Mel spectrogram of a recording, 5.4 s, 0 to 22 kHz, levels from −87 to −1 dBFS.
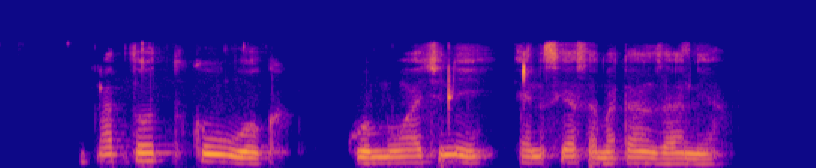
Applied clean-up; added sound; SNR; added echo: neural mask model Resemble Enhance denoiser.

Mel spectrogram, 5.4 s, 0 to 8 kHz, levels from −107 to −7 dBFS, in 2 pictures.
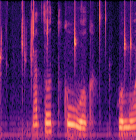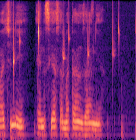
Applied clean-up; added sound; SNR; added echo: neural mask model RNNoise.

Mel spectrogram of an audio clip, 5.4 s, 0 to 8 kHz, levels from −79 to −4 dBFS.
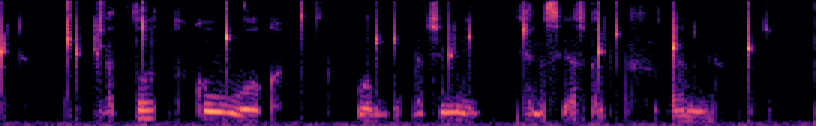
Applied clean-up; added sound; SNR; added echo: neural diffusion model UNIVERSE++.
